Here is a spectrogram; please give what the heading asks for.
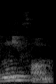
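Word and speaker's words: uniform: यू यहाँ पर vowel है, फिर भी दोस्तों यहाँ पर उच्चारण में यूनी आ रहा है, यूनिफॉर्म।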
